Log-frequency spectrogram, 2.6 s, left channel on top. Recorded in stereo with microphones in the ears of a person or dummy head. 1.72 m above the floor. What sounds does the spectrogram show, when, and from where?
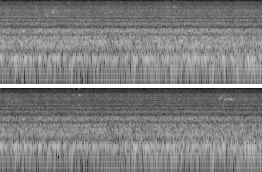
0.0 s an engine running: 20° left (ahead or behind)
